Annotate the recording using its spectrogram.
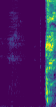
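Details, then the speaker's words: Man talking on camera, unscripted, says "excuse me" then coughs: a single loud, harsh cough bursting abruptly after near silence, cut off at the end. "Oh, that cough was rough. Did y'all hear that? Like I told you, unscripted. That snuck up on me."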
